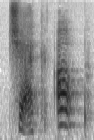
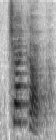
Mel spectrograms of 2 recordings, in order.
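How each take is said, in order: First: The stress is on the second part. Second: The stress is on the first part. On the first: It is a phrasal verb. "we stress the second part" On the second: It is a noun. "we stress the first part"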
